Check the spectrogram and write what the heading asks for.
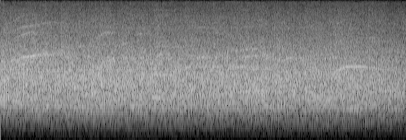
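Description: Crowd applause sound effect: dense, steady clapping from a large crowd, played at full level and stopping as the talking resumes.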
